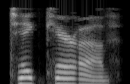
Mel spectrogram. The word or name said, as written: take care of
